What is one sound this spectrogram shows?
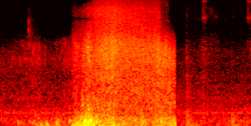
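Water splashes and gushes as a swimmer climbs out of the water.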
